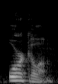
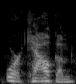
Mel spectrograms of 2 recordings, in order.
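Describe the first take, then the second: First: The middle sounds like 'kal' with no 'k' after 'l'. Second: The middle sounds like 'kalk' with 'k' after 'l'. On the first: The speaker calls it wrong. "I called it Orkalum as a kid" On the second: The speaker calls it right. "it's or calcum"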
